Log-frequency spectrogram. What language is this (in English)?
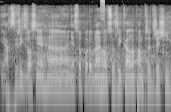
Czech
